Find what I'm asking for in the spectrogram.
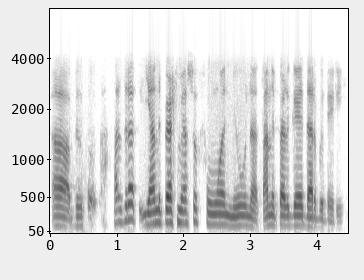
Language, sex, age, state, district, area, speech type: Kashmiri, male, 30-45, Jammu and Kashmir, Srinagar, urban, conversation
